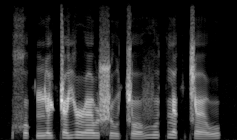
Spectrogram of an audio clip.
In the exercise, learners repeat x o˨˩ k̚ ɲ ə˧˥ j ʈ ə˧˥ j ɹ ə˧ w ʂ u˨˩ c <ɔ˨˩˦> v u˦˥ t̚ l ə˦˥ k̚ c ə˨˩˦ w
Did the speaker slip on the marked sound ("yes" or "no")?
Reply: yes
